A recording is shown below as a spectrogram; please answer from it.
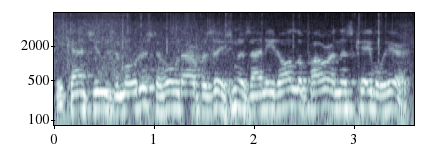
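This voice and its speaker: A man's voice: on the high side, steady tone, racing, lightly acted. Guy playing confident old-time radio yacht captain, earnest inventor type, roomy hissy vintage recording. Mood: commanding. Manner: commanding, explanatory. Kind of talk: 1930s radio serial acting. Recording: noisy, echoey 1930s radio recording.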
